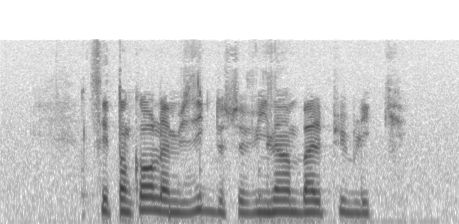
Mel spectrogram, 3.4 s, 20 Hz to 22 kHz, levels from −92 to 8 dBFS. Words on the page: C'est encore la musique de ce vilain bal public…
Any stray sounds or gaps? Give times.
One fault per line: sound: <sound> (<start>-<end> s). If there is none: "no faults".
no faults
